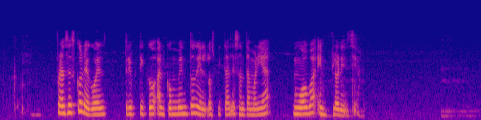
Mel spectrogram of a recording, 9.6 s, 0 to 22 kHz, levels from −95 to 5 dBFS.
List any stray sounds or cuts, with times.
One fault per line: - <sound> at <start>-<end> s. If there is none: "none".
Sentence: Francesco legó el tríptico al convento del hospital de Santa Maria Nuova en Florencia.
none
